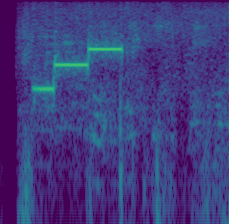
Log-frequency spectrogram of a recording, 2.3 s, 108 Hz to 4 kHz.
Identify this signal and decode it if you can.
Special information tone.
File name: out- -2009- - - .37545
